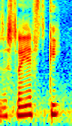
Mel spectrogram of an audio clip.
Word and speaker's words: Dostoyevsky: era una versión del Crimen y Castigo de Dostoyevsky. Lo he pronunciado bien, seguro. – Sí, sí, sí.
